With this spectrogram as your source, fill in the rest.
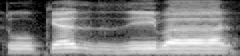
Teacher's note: Dan pada lafal ban sama seperti lafal dan, ada bacaan mad arid disukun, kita boleh manjangkan 2 harokat, 4 harokat ataupun 6 harokat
